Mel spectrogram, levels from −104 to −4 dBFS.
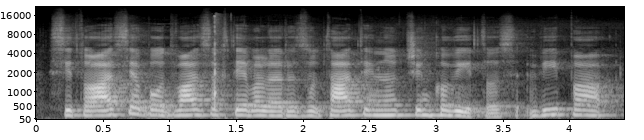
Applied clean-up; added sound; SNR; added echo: none; Telephone; 10 dB; none.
